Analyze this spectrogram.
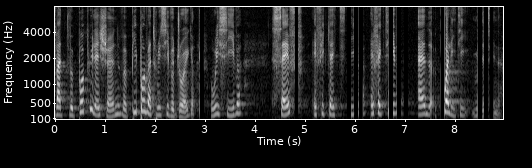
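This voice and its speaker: A woman speaks with a French accent, her fairly high pitch rising and falling in lively intonation. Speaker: panelist, regulatory affairs expert. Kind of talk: conference panel talk. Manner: hesitant, many fillers.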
